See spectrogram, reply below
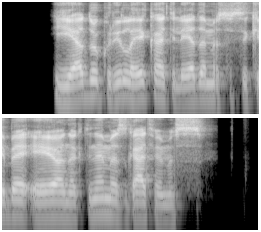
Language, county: Lithuanian, Telšiai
